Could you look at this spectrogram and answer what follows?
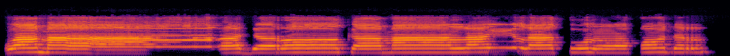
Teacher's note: Di wama panjangkan, di situ ada majaid mufasil, panjangnya sama 4 harokat. Kemudian di wakofnya disukunkan, jadi harus terdengar huruf ro-nya.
